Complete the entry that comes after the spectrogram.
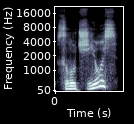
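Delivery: slow, incredulous question; outraged echo. A narrator's reading. Елена cuts off his excuse, outraged. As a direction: stretch the word in disbelief. She throws his word back.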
